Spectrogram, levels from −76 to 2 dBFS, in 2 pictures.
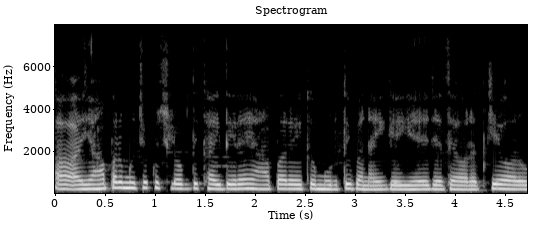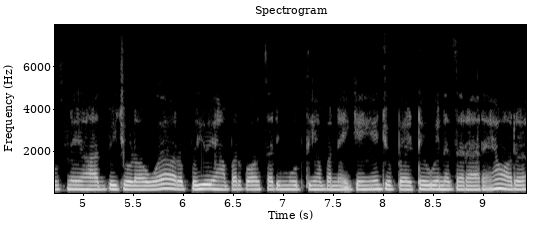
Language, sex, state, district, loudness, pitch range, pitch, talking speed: Hindi, female, Uttar Pradesh, Varanasi, -12 LUFS, 190-210 Hz, 195 Hz, 290 wpm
